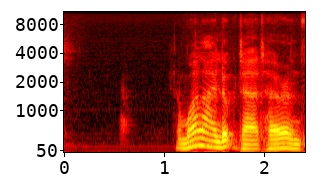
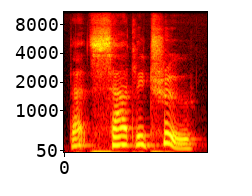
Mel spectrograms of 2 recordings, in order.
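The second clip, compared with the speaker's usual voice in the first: put-on a higher, slow young woman's voice; Biddy, sadly agreeing with Pip, higher and slow; Biddy's gentle voice; 9 semitones higher, slower than usual. A narrator's reading.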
